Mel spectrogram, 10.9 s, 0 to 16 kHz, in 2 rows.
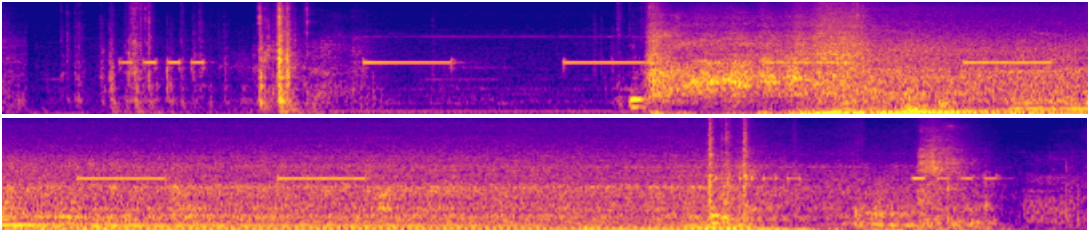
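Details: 2007 Honda Pilot just after upper intake manifold gasket replacement: after a few chimes it cranks, catches quickly and settles to a steady, even idle with no knocks or misses; normal.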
